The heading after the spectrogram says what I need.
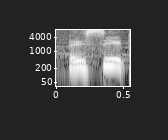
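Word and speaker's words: receipt: जैसे देखने में ये वर्ड रिसिप्ट लगता है पर इसकी प्रोनाउंसिएशन रिसीट है, यानी कि इसको रिसिप्ट नहीं रिसीट बोला जाता है।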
